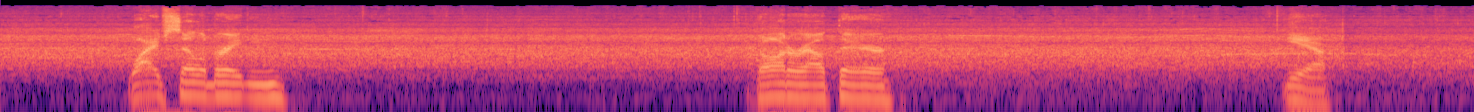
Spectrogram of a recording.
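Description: A man speaks with animation into a close microphone, in short bursts.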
